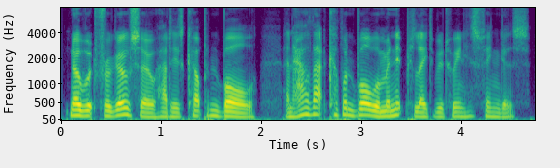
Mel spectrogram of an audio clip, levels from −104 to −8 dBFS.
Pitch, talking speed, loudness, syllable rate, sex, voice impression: 130 Hz, 240 wpm, -19 LUFS, 6.5 syllables/s, male, masculine, adult-like, slightly soft, fluent, refreshing, sincere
